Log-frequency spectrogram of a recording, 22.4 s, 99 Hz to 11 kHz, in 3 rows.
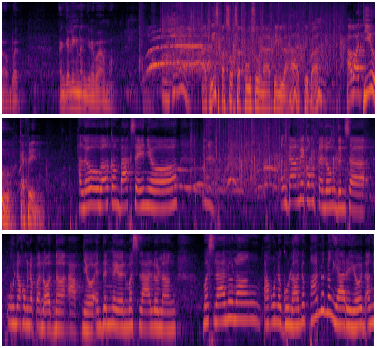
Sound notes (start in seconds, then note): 2.7 audience cheering, clapping; 11.0 cheering, clapping; 11.3 giggles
